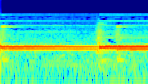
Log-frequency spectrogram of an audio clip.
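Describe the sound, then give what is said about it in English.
A doorbell at a doctor's door rings as a visitor arrives, in one long, unbroken mid-pitched tone, steady and fairly loud, with a brief brighter jolt partway through. No one speaks. “Will you open the door, Lily?”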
